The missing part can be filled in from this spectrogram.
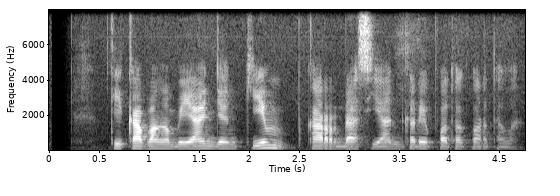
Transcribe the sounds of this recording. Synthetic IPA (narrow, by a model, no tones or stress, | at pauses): t̪ikapaŋabɛand͡ʒɨŋkimkardasiankəɾipɔt̪ɔkəwart̪awan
